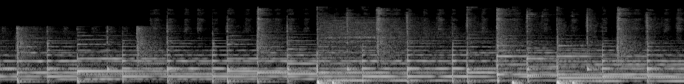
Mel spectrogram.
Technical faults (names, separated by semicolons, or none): input switched to a poorer device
